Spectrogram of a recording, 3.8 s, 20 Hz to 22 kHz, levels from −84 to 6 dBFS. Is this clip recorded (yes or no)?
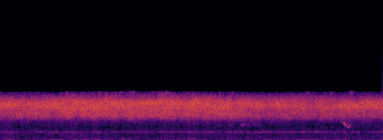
no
